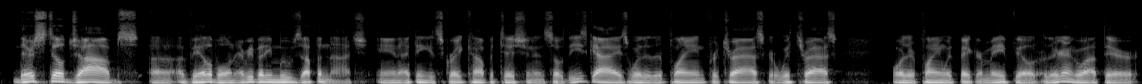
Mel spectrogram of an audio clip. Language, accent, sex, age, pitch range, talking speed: English, American, male, 40-59, 85-105 Hz, 220 wpm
